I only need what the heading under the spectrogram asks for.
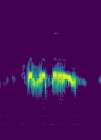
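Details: Single loud phrase from a spotted dove with a thổ-style voice, cooing aggressively to incite a contest: a wavering first coo, then a longer, smooth note that falls away at the end.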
